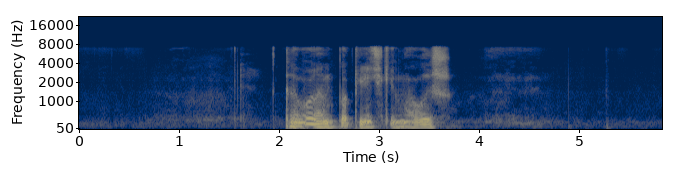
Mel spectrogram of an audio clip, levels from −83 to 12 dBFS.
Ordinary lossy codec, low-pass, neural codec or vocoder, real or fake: Opus, 64 kbps; 7.2 kHz; codec, 16 kHz, 2 kbps, FreqCodec, larger model; fake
